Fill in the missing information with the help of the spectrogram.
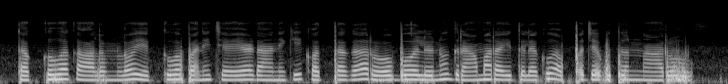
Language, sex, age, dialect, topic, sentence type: Telugu, female, 18-24, Utterandhra, agriculture, statement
